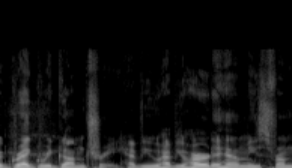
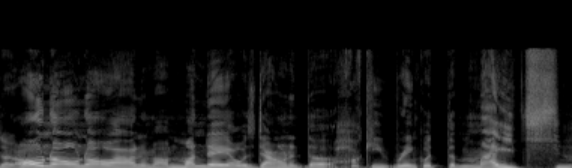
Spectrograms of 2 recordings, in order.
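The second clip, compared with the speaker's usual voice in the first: put-on high, slow, drawn-out elderly man voice; 8 semitones higher than usual. Asked whether he saw anything odd on Monday night, the old man answers, old man voice. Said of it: "old man".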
